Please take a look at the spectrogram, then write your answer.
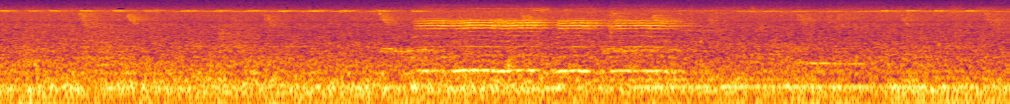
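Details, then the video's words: Vegas, a mother monkey with baby Vigo living in the jungle, cries unhappily: a sustained, wavering whine broken into three segments over about three seconds, with a steady insect drone throughout. "MAMA VEGAS REALLY UNHAPPY AND CRIES LOUDLY AGAIN"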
